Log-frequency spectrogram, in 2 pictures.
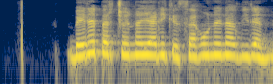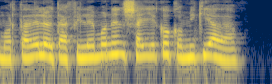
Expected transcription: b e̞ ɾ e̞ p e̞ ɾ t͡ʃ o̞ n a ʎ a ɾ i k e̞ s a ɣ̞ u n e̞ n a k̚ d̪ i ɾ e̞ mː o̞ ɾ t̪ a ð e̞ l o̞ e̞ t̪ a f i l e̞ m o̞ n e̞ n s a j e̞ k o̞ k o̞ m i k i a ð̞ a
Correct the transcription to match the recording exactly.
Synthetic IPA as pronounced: b e̞ ɾ e̞ p e̞ ɾ t͡ʃ o̞ n a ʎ a ɾ i k e̞ s a ɣ̞ u n e̞ n a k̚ d̪ i ɾ e̞ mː o̞ ɾ t̪ a ð e̞ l o̞ e̞ t̪ a f i l e̞ m o̞ n e̞ n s a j e̞ k o̞ k o̞ m i k i a ð̞ a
